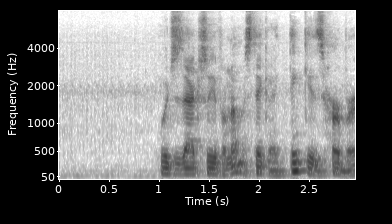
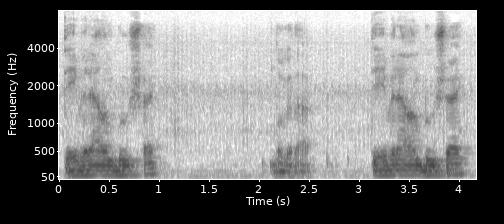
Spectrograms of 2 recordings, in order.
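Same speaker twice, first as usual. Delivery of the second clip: bedtime magic voice; 3 semitones lower, 6 dB quieter than usual. Shown as a demonstration. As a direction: lower and much softer, smooth radio DJ. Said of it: "this is my bedtime magic voice".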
